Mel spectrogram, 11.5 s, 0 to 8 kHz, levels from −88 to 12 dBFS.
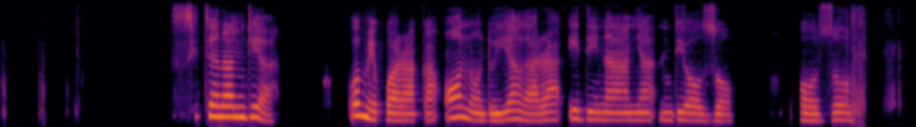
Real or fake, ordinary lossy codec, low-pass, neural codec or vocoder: fake; Opus, 16 kbps; 7.2 kHz; codec, 16 kHz, 2 kbps, X-Codec, WavLM features, trained on Multilingual LibriSpeech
